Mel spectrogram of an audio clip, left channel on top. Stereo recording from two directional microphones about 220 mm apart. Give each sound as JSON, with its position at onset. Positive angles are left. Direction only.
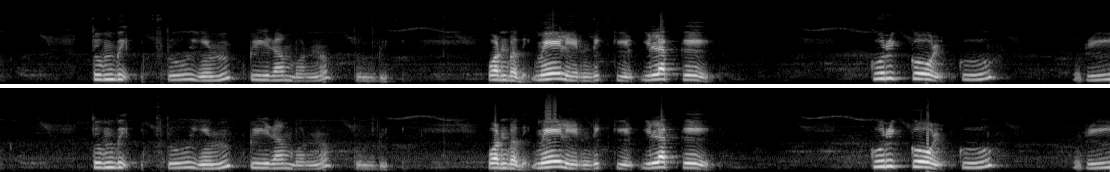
{"t": 0.9, "sound": "speech", "side_deg": 20}
{"t": 4.9, "sound": "speech", "side_deg": 15}
{"t": 8.7, "sound": "speech", "side_deg": 15}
